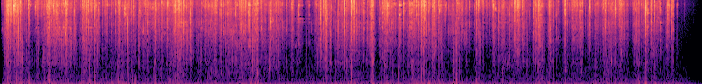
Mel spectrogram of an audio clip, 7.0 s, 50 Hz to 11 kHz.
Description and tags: keys - rustling 01
rustle, rustling, metal, metallic, keys, clink, jingle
